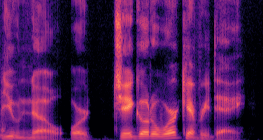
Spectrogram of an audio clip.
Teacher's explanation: When spoken quickly, do you almost never keeps its clear 2-syllable sound. It gets compressed. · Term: the do-you blending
